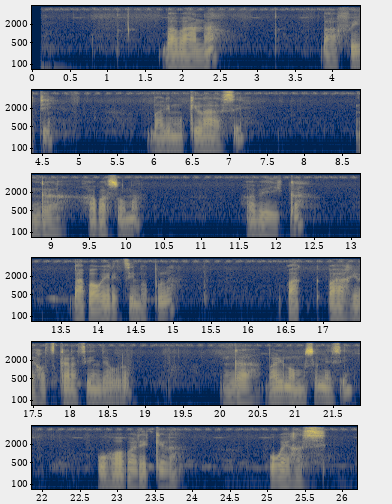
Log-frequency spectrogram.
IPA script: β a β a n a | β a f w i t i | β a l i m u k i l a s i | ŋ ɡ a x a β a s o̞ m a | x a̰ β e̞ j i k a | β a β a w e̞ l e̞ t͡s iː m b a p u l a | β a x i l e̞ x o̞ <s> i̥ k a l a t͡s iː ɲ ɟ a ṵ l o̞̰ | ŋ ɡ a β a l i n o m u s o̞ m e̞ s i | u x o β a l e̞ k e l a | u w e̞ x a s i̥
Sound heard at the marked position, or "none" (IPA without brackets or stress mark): t͡s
